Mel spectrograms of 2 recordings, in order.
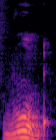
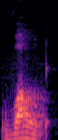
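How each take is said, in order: First: The vowel sounds like 'oo' in moon. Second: The vowel sounds like 'ow' in cow. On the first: The speaker calls it right. "It's वूंड" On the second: The speaker calls it wrong. "That is not pronounced वाउंड"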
